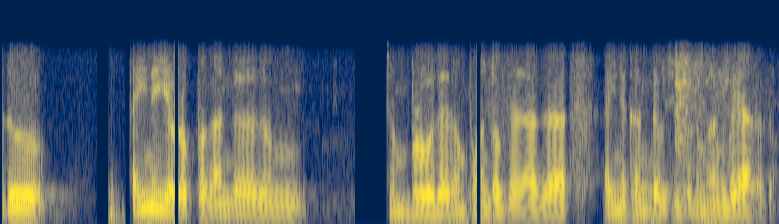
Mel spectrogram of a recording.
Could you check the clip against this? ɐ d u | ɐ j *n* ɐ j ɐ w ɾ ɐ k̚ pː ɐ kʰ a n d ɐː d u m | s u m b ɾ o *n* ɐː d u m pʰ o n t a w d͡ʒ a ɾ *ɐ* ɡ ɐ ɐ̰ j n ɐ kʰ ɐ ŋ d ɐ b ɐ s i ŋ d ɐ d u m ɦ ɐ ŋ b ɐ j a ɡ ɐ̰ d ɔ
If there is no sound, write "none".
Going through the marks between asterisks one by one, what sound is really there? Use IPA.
n, d, a

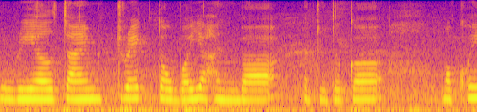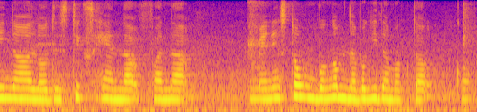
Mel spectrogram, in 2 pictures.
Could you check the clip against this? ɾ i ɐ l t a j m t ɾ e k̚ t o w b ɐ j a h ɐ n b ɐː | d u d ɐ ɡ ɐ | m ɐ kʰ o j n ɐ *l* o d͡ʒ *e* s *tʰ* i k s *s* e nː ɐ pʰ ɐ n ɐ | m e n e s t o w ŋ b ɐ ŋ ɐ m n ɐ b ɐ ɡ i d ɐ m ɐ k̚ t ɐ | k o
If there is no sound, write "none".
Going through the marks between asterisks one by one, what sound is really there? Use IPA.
l, i, t, h

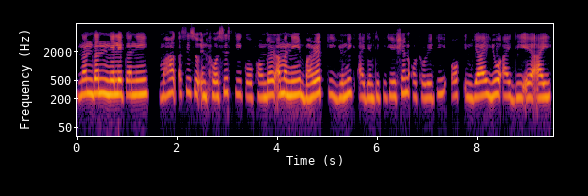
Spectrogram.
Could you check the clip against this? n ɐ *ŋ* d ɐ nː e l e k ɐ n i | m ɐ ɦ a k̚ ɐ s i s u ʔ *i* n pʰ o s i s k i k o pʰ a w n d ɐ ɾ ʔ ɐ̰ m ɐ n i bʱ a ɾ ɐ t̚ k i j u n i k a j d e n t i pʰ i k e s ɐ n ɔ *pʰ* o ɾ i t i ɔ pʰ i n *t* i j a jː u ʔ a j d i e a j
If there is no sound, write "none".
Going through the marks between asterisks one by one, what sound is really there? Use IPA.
n, i, tʰ, d

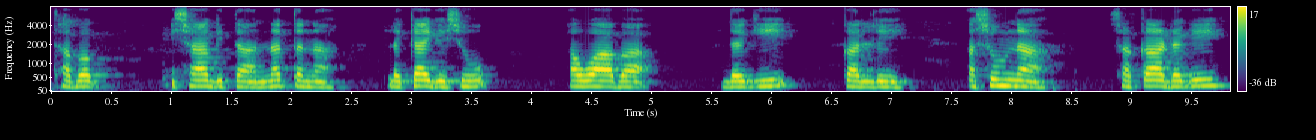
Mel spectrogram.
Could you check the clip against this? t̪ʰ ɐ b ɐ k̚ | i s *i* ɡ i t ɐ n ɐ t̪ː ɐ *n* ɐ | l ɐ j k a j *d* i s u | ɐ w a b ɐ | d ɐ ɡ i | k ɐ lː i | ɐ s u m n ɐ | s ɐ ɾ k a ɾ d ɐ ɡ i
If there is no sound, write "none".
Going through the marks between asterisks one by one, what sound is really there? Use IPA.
a, n, ɡ

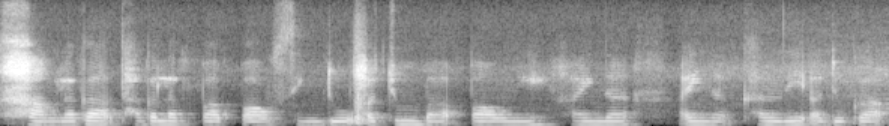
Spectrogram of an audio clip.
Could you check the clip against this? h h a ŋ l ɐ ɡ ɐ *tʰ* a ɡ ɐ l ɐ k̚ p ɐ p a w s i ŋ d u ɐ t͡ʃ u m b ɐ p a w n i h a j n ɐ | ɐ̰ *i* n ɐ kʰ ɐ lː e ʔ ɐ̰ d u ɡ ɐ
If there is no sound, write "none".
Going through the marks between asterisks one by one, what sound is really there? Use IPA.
tʰ, j

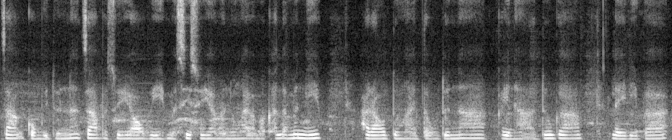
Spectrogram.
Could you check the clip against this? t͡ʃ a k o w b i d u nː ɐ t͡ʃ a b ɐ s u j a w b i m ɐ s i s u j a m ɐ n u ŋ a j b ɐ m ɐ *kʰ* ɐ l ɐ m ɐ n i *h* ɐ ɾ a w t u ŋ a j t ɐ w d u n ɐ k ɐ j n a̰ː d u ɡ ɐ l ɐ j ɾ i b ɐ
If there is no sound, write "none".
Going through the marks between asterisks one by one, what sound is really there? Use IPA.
kʰ, h

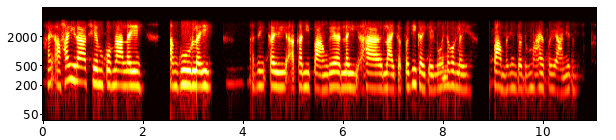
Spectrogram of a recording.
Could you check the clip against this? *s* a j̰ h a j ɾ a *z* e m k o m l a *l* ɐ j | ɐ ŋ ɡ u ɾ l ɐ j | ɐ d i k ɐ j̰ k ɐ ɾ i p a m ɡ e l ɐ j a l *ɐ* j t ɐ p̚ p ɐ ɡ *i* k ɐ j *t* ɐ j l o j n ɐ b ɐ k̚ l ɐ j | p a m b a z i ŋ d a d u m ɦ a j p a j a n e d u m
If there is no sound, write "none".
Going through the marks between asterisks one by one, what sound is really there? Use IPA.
h, s, l, a, i, k

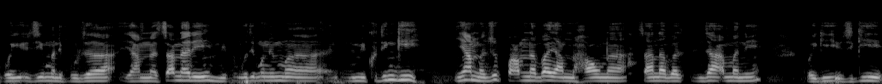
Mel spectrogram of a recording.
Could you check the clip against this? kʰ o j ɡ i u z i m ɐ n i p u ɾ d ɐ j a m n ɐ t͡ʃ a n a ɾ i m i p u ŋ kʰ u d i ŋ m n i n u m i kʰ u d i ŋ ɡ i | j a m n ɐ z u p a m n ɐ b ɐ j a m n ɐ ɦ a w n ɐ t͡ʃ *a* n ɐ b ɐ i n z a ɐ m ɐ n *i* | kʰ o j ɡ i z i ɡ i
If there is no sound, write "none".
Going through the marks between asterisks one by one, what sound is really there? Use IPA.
a, i

